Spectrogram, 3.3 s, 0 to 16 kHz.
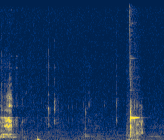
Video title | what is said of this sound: Woodturning 101 - Video 4 - Sharpening Your Woodturning Tools | give that just a little flick with your finger and you hear a little ring if it's a thud you have a cracked wheel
